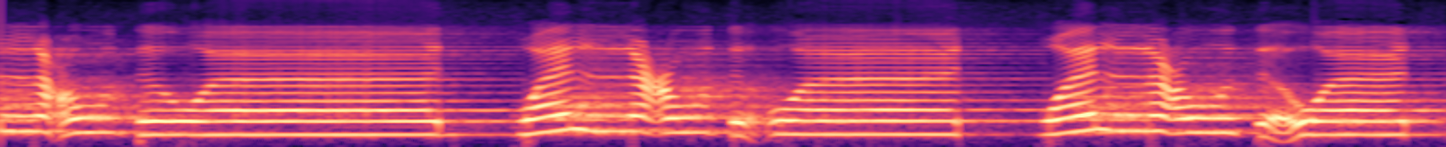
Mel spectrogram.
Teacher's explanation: Terdapat huruf qalqalah yaitu dal, ini harus dibaca dengan memantul.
